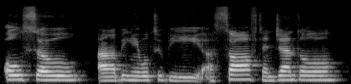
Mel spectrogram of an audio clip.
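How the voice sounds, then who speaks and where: A woman speaking softly and slowly, her voice a little hoarse and raspy. She gives a spiritual reading over a livestream, pausing often with gentle fillers. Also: medium pitch, steady tone. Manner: soft, unhurried, many fillers. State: slightly hoarse from allergies. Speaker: energy healer giving readings. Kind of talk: live-streamed spiritual reading. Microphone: phone or webcam on a livestream.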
